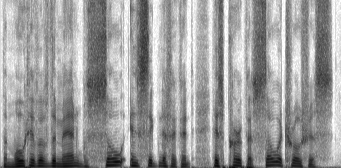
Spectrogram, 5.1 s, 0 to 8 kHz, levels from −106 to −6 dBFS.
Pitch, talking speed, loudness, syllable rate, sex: 115 Hz, 140 wpm, -18 LUFS, 4.7 syllables/s, male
